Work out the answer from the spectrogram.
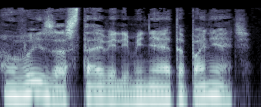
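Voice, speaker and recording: A man's voice: on the low side, steady tone, brisk, dark tone, no echo, studio quality, pitched below the performer's own voice, lightly acted. A man reading as a passionate young actress. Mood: impassioned. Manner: impassioned, pleading. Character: young woman, a stage actress, passionate and devoted. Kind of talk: audiobook reading.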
